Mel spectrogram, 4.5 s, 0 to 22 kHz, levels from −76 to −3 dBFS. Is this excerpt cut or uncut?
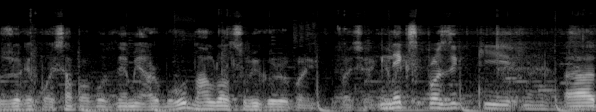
cut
